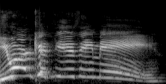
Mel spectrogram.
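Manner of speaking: mock wail, very high and slow, near tears.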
